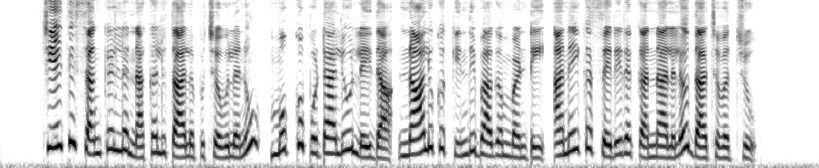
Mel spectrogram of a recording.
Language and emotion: Telugu, neutral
